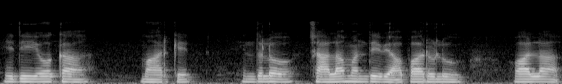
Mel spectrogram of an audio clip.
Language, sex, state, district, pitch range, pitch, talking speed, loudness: Telugu, male, Andhra Pradesh, Visakhapatnam, 115-130 Hz, 120 Hz, 95 wpm, -17 LUFS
